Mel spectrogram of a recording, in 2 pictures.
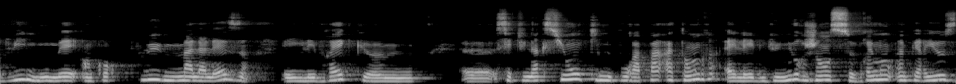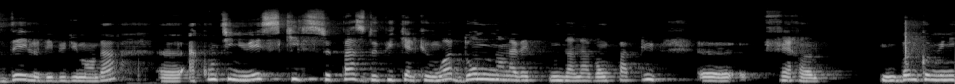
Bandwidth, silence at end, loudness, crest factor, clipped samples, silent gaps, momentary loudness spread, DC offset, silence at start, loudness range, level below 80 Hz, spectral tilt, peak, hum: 15.5 kHz; 0 s; -21 LUFS; 20 dB; under 0.1%; none; 9 LU; under 0.1%; 0 s; 4 LU; -70 dBFS; -4.5 dB/octave; -2 dBFS; none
